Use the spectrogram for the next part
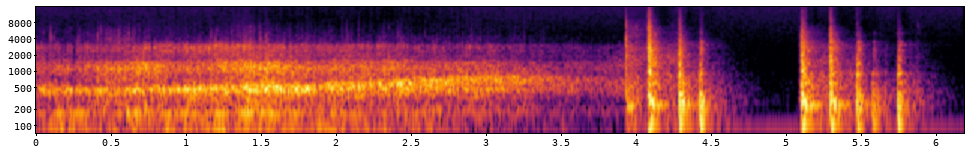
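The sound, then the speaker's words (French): A steady roar of wind-like noise fades out, then knocking on the wooden door of a shepherd's house deep in the woods on an island follows in two sharp bursts of about four raps each, separated by a brief pause. “On frappe à la porte.”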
